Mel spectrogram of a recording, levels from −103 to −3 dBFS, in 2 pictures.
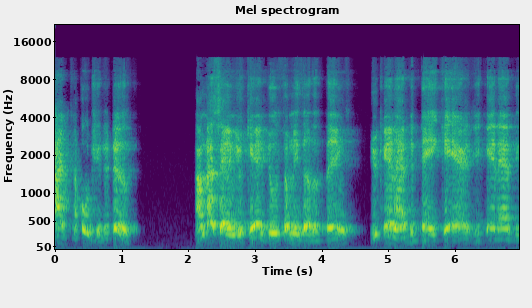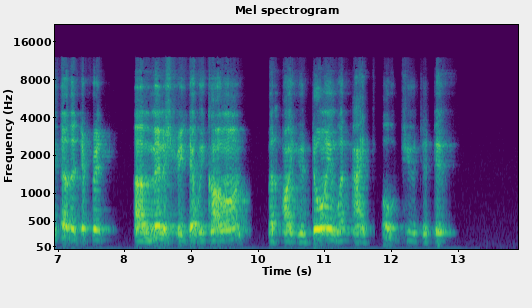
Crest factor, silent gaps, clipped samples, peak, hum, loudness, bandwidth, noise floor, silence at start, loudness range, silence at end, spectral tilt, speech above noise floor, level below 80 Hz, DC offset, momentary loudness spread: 16 dB; none; under 0.1%; -4 dBFS; none; -20 LUFS; 12.5 kHz; -83 dBFS; 0 s; 4 LU; 1.05 s; -2.5 dB/octave; 64 dB; -72 dBFS; under 0.1%; 13 LU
